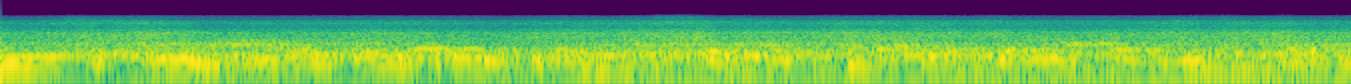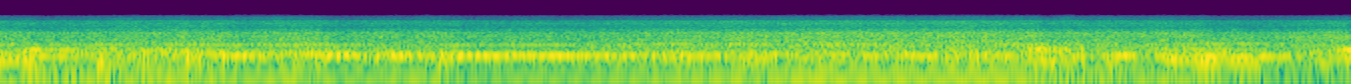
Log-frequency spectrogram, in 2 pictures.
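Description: Live experimental noise music: a dense, loud wall of noise with warbling tones sliding up and down over a steady low drone.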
